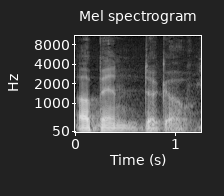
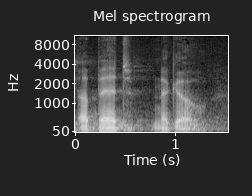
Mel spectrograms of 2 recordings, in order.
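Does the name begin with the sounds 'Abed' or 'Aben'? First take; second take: Aben; Abed. First: The name begins with the sounds 'Aben'. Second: The name begins with the sounds 'Abed'. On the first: The speaker calls it wrong. "not Abendigo" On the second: The speaker calls it right. "it is Abednego"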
